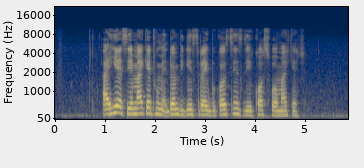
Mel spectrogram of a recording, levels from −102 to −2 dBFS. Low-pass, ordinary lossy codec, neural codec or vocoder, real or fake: 9.9 kHz; none; none; real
